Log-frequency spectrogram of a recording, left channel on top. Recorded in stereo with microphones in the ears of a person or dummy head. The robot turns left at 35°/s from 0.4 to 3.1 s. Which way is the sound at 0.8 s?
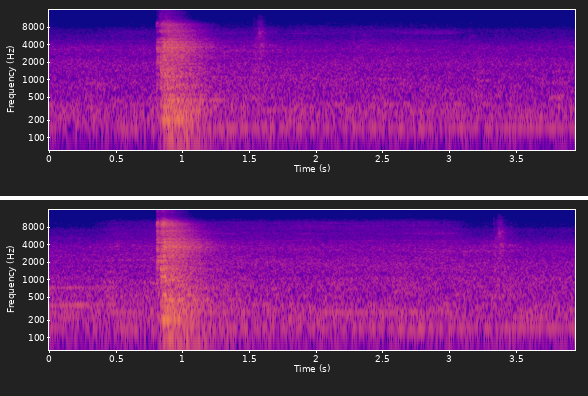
10° right (ahead or behind).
